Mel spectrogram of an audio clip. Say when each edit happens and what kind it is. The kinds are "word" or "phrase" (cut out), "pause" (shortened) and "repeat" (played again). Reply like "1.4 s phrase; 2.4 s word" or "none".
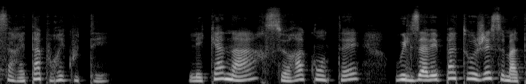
none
